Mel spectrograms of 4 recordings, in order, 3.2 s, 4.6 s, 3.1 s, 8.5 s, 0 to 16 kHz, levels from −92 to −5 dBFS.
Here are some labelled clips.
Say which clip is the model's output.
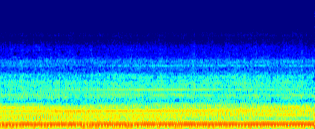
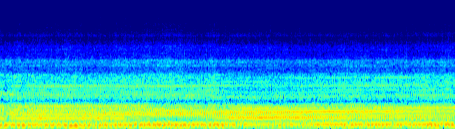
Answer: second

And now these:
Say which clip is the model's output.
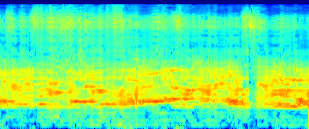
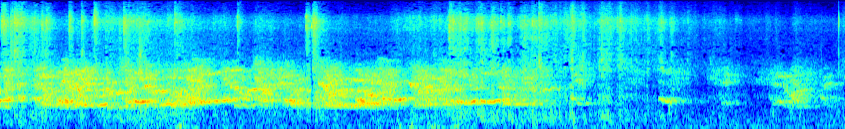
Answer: first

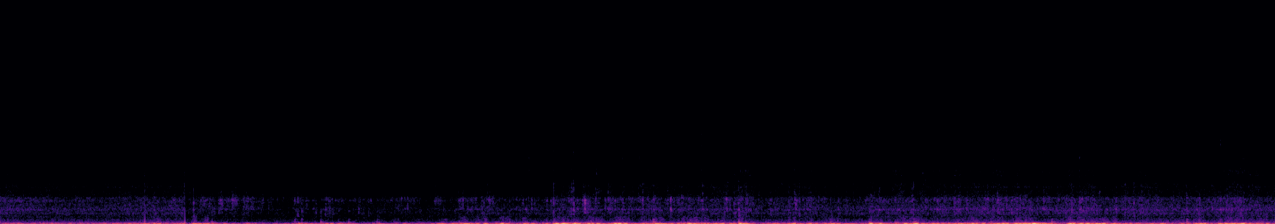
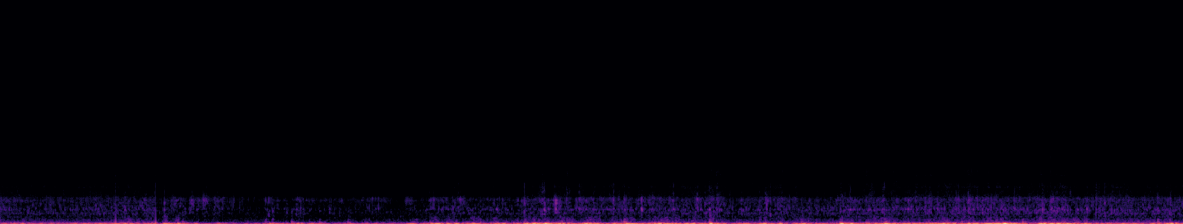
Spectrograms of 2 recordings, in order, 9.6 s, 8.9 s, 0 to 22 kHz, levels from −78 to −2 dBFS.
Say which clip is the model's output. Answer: second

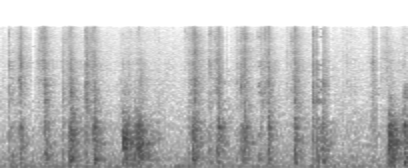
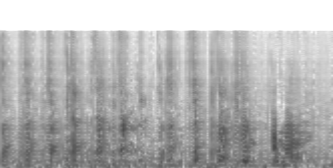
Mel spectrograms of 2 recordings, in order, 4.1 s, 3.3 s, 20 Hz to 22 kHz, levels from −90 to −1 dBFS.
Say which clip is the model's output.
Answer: second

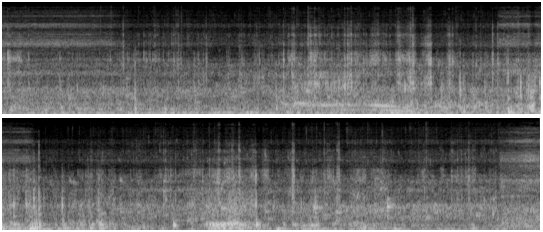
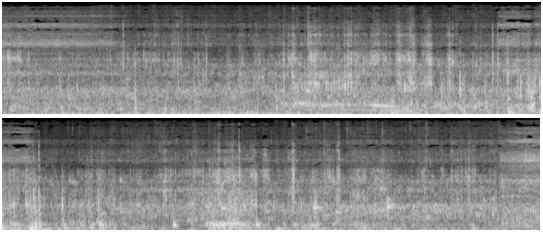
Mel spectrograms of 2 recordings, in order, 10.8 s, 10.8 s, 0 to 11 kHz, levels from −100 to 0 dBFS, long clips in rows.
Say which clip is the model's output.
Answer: second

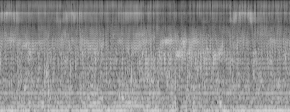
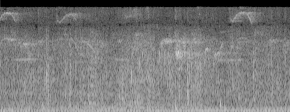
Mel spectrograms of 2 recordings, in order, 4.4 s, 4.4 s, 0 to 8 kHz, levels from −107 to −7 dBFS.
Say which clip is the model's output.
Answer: first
